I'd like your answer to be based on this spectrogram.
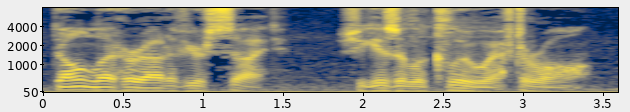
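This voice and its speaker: A man puts on a character voice with a very deep, low pitch and very even loudness at a moderate pace. Clear background noise runs behind him. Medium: video game. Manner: terse, gruff.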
